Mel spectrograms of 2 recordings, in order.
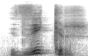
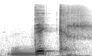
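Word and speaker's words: ذكر: The second mistake is pronouncing dhal as dal. So, for example, saying dhikr as dikr with da sound. These two sounds are completely different, and some learners make the mistake of pronouncing it as zay. So instead of saying dhikr, they would say zikr. And both of these are clear mistakes that must not be made when reciting the Quran.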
